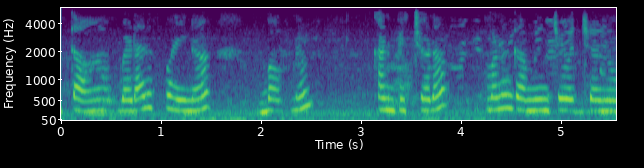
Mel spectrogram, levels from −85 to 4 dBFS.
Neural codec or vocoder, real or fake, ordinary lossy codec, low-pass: none; real; none; 5.4 kHz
